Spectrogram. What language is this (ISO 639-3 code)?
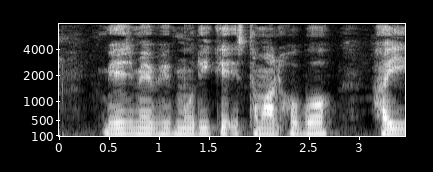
mag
